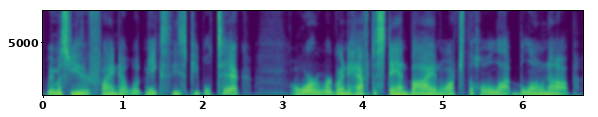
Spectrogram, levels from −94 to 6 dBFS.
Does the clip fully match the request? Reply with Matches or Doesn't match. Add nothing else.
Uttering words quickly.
Matches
